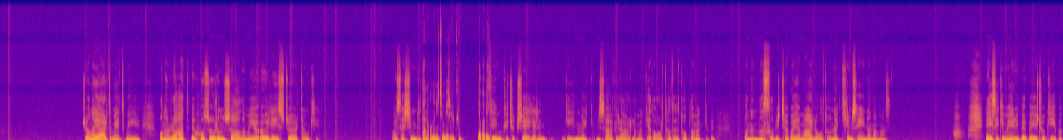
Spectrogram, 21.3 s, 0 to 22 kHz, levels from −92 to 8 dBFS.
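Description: From 8.45 to 9.80 s a section at the wrong speed plays 1.8 times fast, nearly an octave high and hurried, likely from a wrong playback clock; the spectrogram shows harmonics jumping upward. Faint room noise sits about 39 dB below the speech.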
